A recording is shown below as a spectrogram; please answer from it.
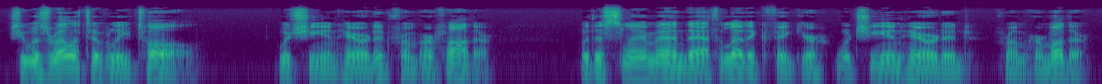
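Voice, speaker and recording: A man narrating a thriller audiobook in a measured, expressive storytelling manner. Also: lowish voice, dry recording, clean studio sound. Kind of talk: scripted narration.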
